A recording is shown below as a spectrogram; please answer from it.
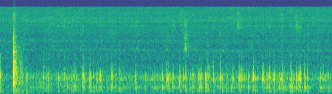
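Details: French stovetop espresso pot near the end of brewing, far enough along to pull off the heat; the pot is discolored from repeatedly heating dry. Quiet, irregular bubbling and gurgling with soft pops as the last water pushes up. Normal percolation.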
